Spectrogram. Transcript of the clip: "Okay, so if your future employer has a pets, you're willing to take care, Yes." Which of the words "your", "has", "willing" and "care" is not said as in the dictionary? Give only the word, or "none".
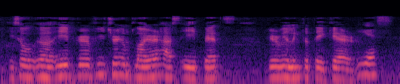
has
